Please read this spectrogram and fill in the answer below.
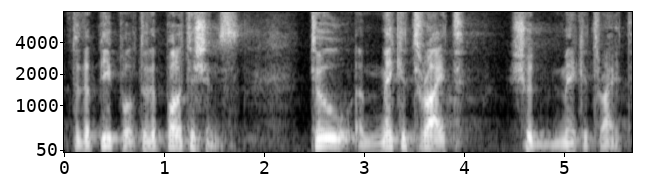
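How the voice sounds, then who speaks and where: At a fairly slow pace and with an Iraqi accent, the speech has ordinary pitch variation on a very clean recording with a silent background. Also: man. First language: Arabic. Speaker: comedian and journalist. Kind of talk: conference talk. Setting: stage with audience. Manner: halting.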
